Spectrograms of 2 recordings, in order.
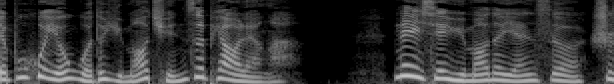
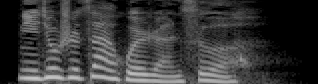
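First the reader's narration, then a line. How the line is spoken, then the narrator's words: Calm sighing speech. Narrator (Chinese): 达玛拉也不恼 叹息着对娜拉说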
